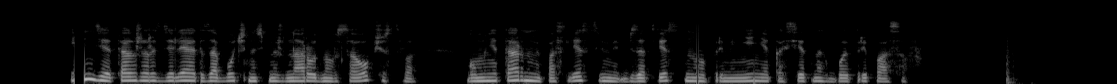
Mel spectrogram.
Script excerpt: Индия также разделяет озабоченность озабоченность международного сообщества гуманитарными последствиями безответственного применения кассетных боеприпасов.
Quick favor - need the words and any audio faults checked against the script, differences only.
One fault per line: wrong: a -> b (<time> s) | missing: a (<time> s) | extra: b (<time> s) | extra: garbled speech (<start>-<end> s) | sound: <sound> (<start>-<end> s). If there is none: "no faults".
sound: dropout (0.7-0.8 s)
missing: озабоченность (2.7 s)
sound: thud (10.1-10.4 s)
